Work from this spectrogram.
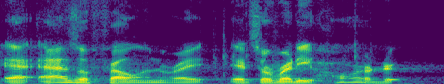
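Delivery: breaking, cracking voice mid-line. A felon asks about a cheaper rehabilitation program, voice cracking. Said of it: "Holy voice crack".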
